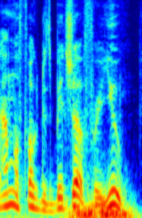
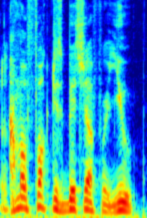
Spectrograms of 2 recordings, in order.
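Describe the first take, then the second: First: It is said in a milder, less aggressive way. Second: It is said in a more aggressive, forceful way. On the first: The speaker calls it wrong. "Is that a good impression of your dad?" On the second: The speaker calls it right. "a little more aggressive"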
